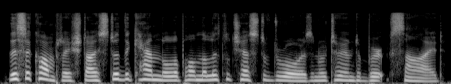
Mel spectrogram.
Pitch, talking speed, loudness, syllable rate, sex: 190 Hz, 225 wpm, -19 LUFS, 6.3 syllables/s, female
